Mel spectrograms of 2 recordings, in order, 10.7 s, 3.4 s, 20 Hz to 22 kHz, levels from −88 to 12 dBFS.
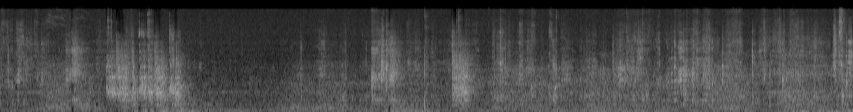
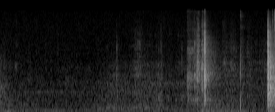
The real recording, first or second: second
